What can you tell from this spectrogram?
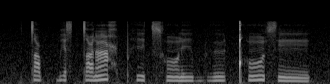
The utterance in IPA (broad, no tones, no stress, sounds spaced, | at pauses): tˤ y p ɓ ɪ s tˤ ɪ ɾ ã ħ pʰ ɪ t͡sʰ ɔ̃ ɾ ɪ bʱ ø ǃʰ ɔ̃ s ẽ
